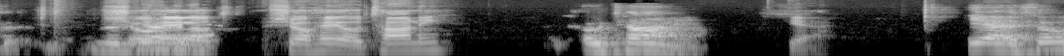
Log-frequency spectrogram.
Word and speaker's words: Ohtani: How do you pronounce it? Shohei Ohtani. Ohtani.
